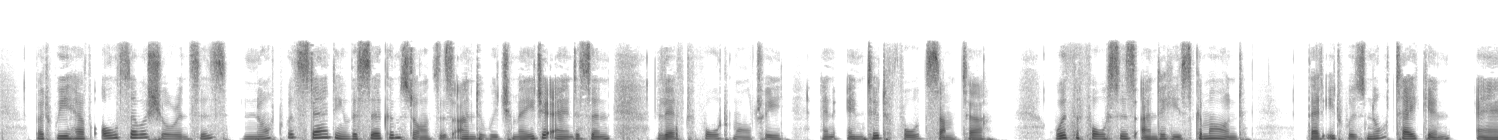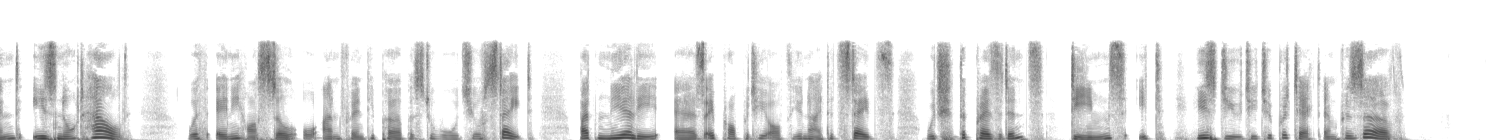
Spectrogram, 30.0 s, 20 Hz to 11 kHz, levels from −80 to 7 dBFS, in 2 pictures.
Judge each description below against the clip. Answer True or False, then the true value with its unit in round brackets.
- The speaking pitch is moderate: True (160 Hz)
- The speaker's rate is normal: False (125 wpm)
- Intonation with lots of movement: False (3.8 semitones)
